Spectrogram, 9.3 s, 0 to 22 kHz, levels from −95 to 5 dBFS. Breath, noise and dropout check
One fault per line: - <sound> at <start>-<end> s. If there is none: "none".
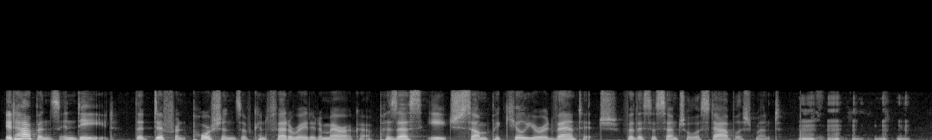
- laugh at 8.0-9.1 s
